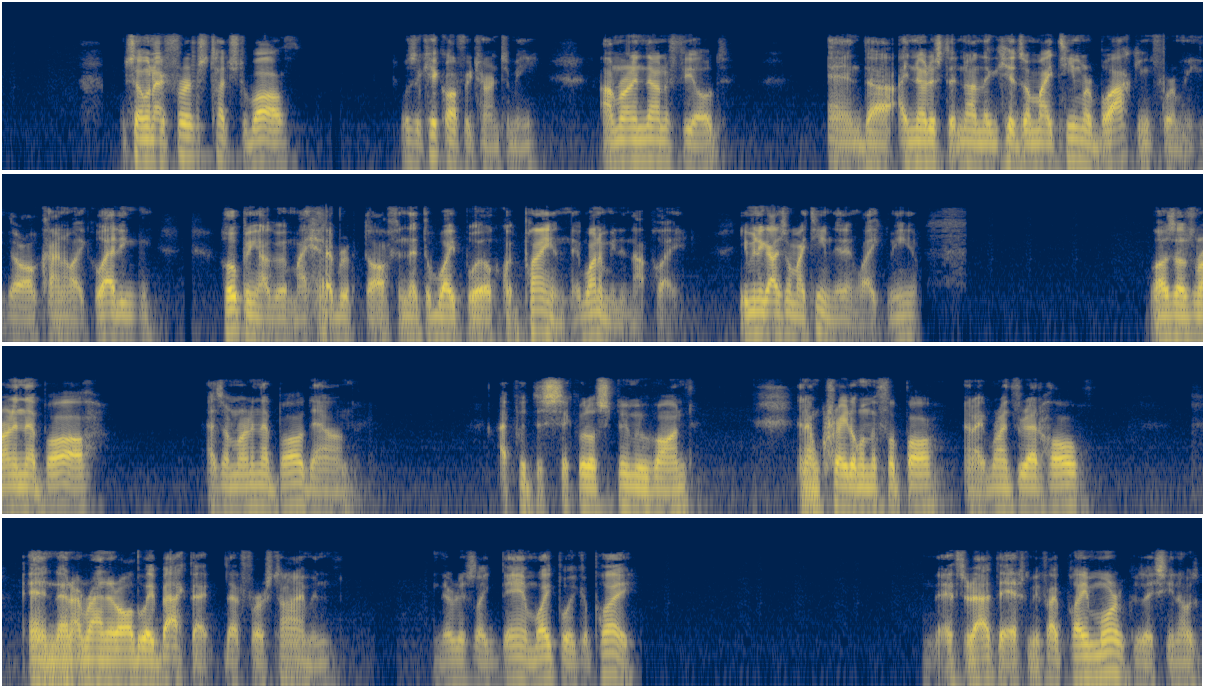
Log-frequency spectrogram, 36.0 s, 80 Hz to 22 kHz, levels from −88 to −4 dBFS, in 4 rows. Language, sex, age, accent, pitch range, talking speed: English, male, 30-49, American, 95-105 Hz, 235 wpm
